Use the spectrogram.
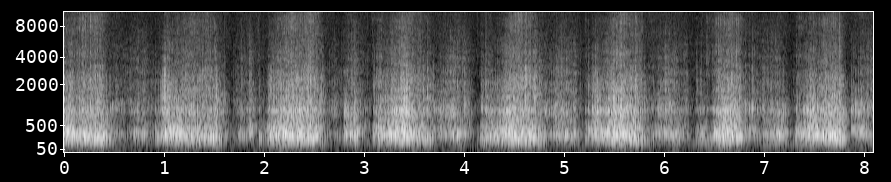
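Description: Long red nails scratch the body of a hollow Louis Vuitton monogram coated-canvas bucket bag. Rough, rasping strokes swell and fade about once a second in a loose rhythm, with a hollow low-mid body around 270 Hz and a thinner scratchy hiss on top.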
